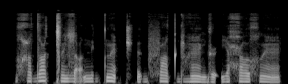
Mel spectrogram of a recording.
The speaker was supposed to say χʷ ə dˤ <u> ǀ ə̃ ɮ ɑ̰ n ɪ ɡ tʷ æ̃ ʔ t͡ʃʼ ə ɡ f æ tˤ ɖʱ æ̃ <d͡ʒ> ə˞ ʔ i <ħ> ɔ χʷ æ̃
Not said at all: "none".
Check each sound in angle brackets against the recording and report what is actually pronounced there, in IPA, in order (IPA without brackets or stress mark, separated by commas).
u, ɡ, ħ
